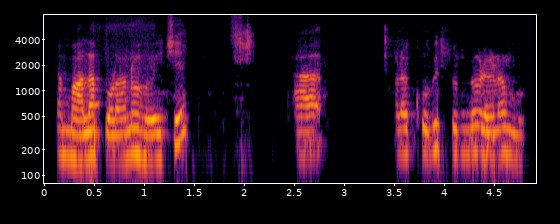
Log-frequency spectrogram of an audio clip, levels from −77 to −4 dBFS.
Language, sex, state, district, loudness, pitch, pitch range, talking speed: Bengali, male, West Bengal, Jhargram, -25 LUFS, 175 Hz, 165-190 Hz, 110 wpm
